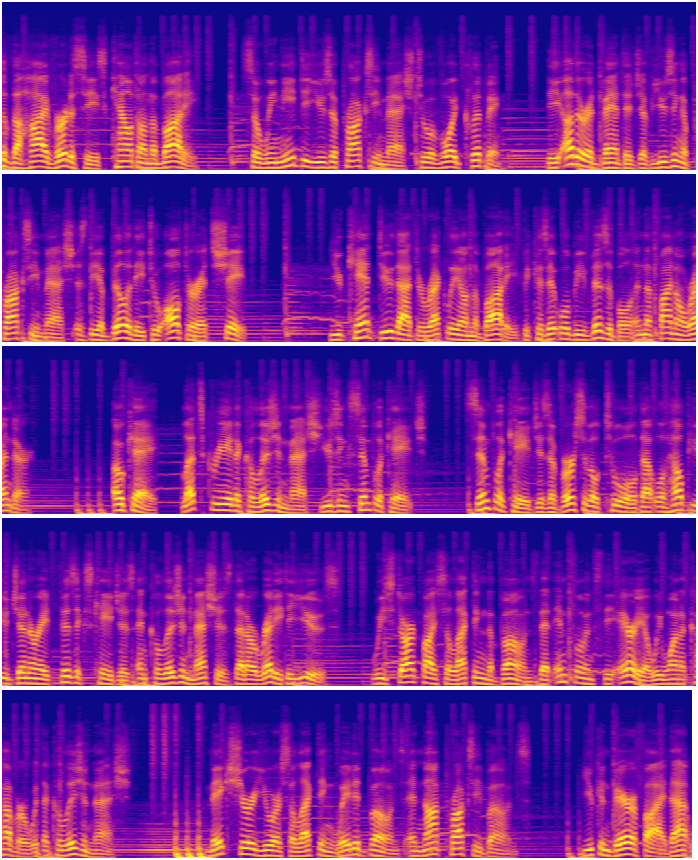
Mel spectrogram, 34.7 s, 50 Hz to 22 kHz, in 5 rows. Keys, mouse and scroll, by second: 2.0 KP_0, 9.2 space, 9.7 shift+Left, 13.3 click, 14.6 ctrl+Tab, 16.0 shift+Left, 16.0-18.3 drag, 18.7 click, 21.1-28.3 drag, 22.4 ctrl+Tab, 28.8 shift+click, 30.1 shift+click, 31.9-34.6 shift+drag.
